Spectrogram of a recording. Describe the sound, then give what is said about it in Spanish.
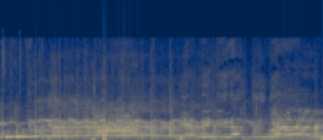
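An audience on the show Pinky Promise applauds steadily for about four seconds to welcome three TikTok creator guests, the clapping mixed with high whooping cheers and excited voices that keep the sound loud and unbroken throughout. “Un aplauso, por favor.”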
